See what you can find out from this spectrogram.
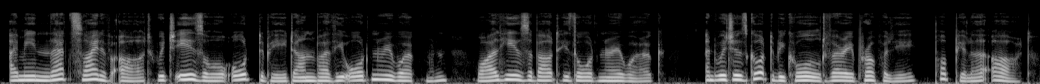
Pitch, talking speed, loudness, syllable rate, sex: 180 Hz, 200 wpm, -16 LUFS, 5.4 syllables/s, female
